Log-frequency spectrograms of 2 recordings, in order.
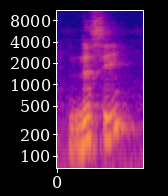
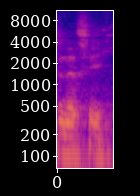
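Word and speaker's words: Nisse: So, the Christmas don't know how you pronounce that in in America. N I S E Nissi. I don't know. I guess so. Okay. Uh so we certainly pronounce it here as as Nissi.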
